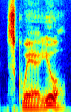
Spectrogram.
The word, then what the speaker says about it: squirrel: but don't worry we're going to nail this pronunciation the correct way to say it is square Ule let's break it down step by step first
